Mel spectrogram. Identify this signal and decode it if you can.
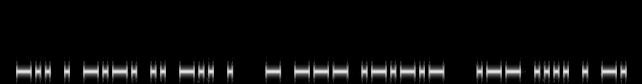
Morse code, heard as a keyed tone, about 25 wpm, 600 Hz. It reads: DECIDE TO. WHEN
